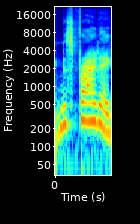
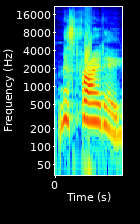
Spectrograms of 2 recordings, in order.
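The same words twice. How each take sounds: First: Calling again. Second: A much higher, louder call across the room; screaming out. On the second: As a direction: call her over at full voice. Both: A narrator's reading. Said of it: "screamed out".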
